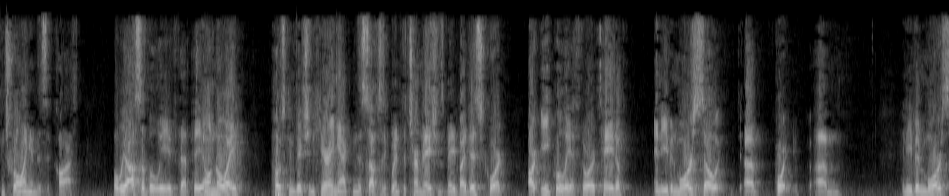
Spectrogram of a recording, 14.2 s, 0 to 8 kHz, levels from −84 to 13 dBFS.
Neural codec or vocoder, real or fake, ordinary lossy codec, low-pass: none; real; AAC, 32 kbps; 7.2 kHz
